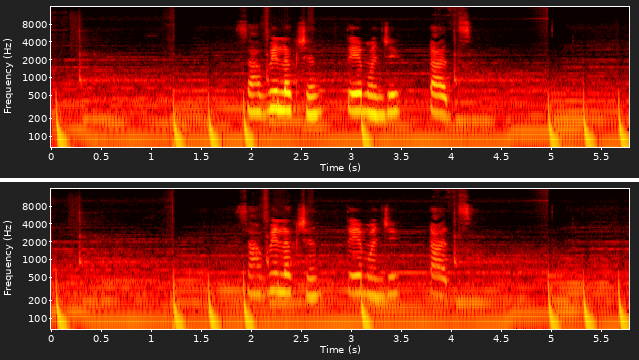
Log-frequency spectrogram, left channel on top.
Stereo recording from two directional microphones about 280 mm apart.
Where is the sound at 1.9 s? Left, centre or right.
Centre.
